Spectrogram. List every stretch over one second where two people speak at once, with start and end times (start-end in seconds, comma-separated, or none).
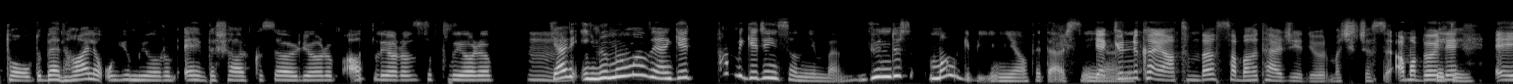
none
